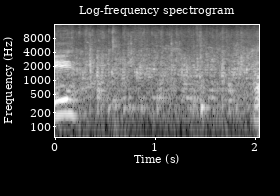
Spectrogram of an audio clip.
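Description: Small metal root rake combing old soil out of a bonsai's root ball: a faint, steady scratchy rustle of soil crumbs loosening and falling, with small ticks.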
